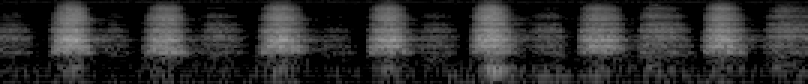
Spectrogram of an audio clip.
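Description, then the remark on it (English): A person imitates a Labrador's panting: eight steady, breathy in-and-out huffs at a relaxed, even rhythm, with no talking. “And then panting like a Labrador.”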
